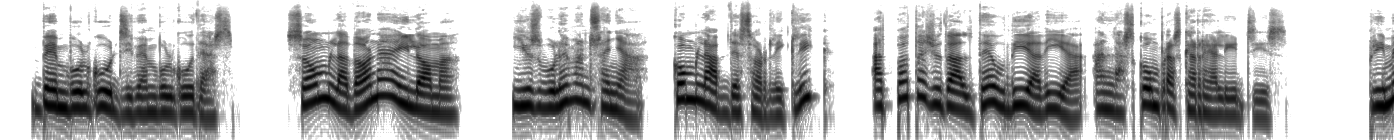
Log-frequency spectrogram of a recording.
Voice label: catalan promos

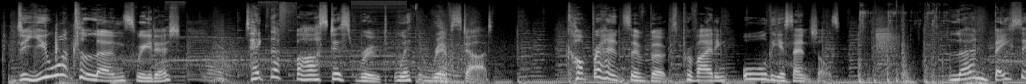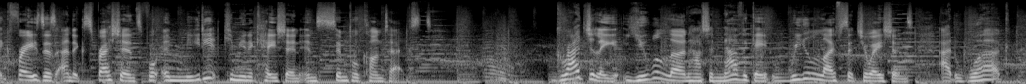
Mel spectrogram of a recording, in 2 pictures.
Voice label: English British radio imaging

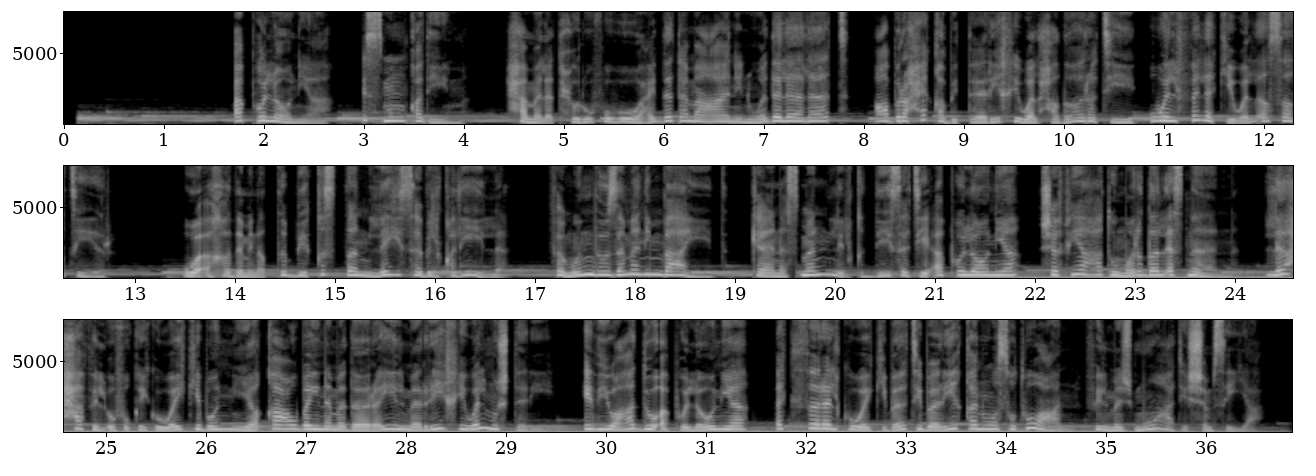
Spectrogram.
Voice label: arabic narration

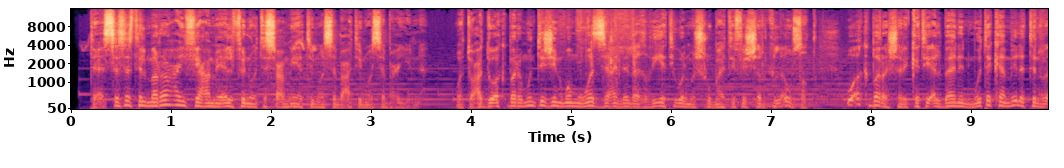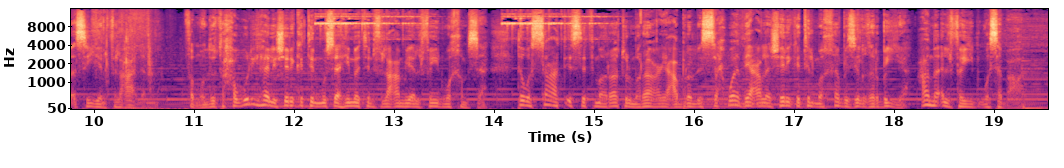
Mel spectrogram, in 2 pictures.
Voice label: arabic corporate videos

